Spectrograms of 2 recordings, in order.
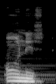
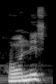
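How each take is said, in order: First: The word begins with a vowel sound. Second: The word begins with an h sound. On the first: The speaker calls it right. "H का उच्चारण यहाँ पर नहीं होगा" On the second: The speaker calls it wrong. "इसे हॉनेस्ट नहीं पढ़ना है"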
